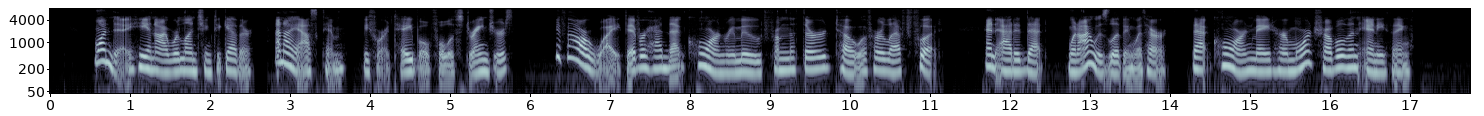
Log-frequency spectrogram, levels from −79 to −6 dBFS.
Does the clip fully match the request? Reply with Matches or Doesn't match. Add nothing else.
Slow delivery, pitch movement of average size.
Doesn't match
